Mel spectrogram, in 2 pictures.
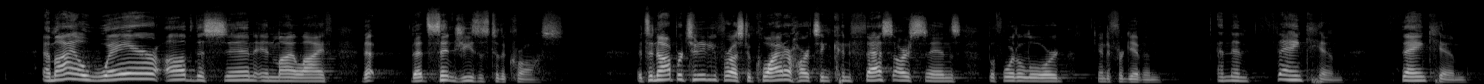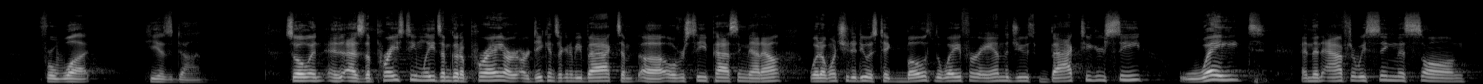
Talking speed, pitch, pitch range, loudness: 195 wpm, 165 Hz, 155-190 Hz, -28 LUFS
